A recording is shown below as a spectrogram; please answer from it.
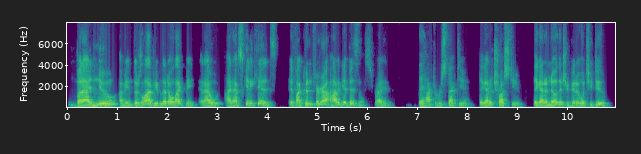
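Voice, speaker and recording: A man's voice: a little high, brisk, a little mellow. A man teaching a real estate sales class in an emphatic, teasing way.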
